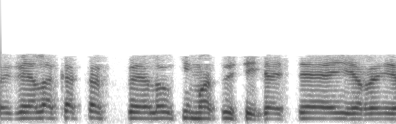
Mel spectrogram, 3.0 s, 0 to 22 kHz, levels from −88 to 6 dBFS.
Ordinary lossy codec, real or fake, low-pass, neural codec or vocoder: MP3, 24 kbps; real; 3.6 kHz; none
